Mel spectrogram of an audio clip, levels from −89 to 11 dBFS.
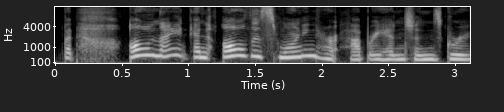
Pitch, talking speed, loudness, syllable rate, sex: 305 Hz, 190 wpm, -18 LUFS, 6.1 syllables/s, female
